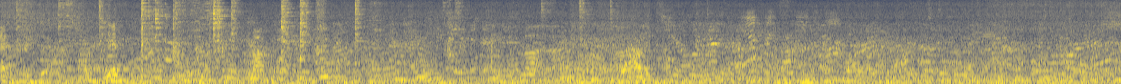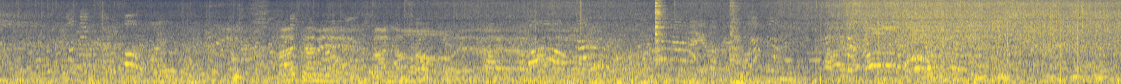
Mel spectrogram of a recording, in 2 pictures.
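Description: Men, women and children chat and laugh nearby.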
